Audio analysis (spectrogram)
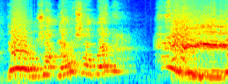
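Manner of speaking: high-pitched, overfriendly mock greeting; voice shooting up. Lying that he knows you, voice climbing high. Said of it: "voice go up like two octaves".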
